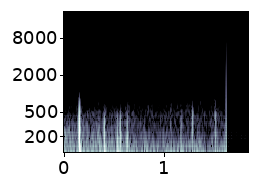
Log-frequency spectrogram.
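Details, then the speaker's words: Lung auscultation sound: low, rumbling breath sound with scattered brief popping bursts, coarse crackles. "Isso é uma acreptação grossa."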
